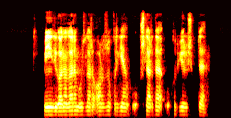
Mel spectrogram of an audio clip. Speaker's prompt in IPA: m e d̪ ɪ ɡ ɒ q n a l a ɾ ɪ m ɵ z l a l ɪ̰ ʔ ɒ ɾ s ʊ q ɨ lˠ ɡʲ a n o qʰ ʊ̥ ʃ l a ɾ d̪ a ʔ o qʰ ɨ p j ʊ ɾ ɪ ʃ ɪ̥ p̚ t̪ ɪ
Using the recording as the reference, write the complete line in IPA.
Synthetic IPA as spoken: m e d̪ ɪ ɡ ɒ n a l a ɾ ɪ m ɵ z l a ɾ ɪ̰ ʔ ɒ ɾ z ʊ q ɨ lˠ ɡʲ a n o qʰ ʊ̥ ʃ l a ɾ d̪ a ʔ o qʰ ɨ p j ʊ ɾ ɪ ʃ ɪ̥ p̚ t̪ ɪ

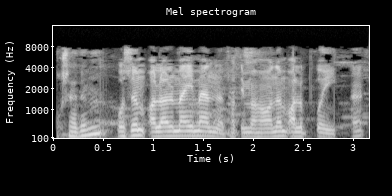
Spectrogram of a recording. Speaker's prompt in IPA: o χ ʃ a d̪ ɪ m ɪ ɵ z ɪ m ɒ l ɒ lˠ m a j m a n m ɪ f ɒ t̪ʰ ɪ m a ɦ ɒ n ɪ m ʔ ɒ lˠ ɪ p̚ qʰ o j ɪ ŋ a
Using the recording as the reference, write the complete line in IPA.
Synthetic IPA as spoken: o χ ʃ a d̪ ɪ m ɪ ɵ z ɪ m ɒ l ɒ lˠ m a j m a n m ɪ f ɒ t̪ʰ ɪ m a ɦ ɒ n ɪ m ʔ ɒ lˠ ɪ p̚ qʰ o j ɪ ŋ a

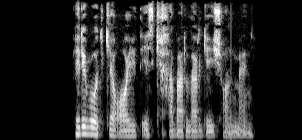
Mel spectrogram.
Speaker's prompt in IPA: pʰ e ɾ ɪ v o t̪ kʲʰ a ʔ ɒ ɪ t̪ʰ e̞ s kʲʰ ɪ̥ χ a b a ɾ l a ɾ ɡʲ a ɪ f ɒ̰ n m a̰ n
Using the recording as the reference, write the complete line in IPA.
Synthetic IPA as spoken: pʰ e ɾ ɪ v o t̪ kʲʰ a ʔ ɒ ɪ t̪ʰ e̞ s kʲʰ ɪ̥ χ a b a ɾ l a ɾ ɡʲ a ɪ ʃ ɒ̰ n m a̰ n

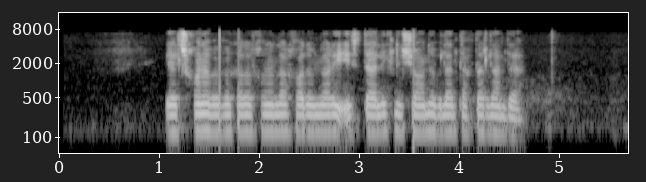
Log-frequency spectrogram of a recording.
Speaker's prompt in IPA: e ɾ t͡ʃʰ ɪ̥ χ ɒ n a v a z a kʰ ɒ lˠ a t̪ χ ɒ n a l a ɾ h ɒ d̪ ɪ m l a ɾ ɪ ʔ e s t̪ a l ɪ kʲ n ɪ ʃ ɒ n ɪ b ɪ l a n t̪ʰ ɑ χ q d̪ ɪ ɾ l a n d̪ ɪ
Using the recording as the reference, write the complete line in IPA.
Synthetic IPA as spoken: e l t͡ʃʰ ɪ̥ χ ɒ n a v a v a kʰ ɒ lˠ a t̪ χ ɒ n a l a ɾ χ ɒ d̪ ɪ m l a ɾ ɪ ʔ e s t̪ a l ɪ kʲ n ɪ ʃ ɒ n ɪ b ɪ l a n t̪ʰ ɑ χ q d̪ ɪ ɾ l a n d̪ ɪ

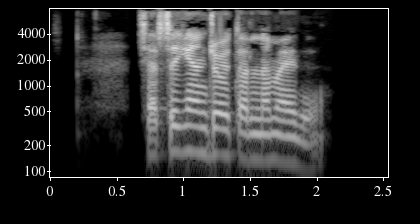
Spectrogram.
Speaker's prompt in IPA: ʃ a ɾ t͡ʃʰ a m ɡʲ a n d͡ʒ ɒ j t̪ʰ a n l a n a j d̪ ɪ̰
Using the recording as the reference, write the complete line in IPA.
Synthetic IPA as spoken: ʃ a ɾ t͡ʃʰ a ɡʲ a n d͡ʒ ɒ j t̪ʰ a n l a m a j d̪ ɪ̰

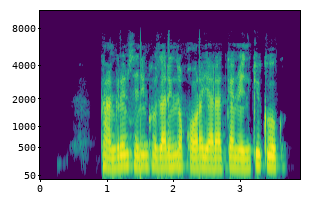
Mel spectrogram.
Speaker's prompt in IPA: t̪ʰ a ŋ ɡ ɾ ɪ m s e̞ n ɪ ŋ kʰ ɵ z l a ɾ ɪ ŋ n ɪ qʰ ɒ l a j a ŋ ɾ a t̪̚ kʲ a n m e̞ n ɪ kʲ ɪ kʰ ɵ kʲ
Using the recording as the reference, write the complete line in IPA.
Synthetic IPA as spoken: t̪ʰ a ŋ ɡ ɾ ɪ m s e̞ n ɪ ŋ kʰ ɵ z l a ɾ ɪ ŋ n ɪ qʰ ɒ ɾ a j a ɾ a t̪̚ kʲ a n m e̞ n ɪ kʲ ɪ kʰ ɵ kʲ

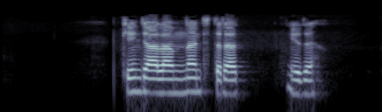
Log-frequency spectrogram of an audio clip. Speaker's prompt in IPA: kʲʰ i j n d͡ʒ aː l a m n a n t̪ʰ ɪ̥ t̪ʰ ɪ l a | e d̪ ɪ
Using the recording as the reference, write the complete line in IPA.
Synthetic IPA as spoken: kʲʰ e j n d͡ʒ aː l a m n a n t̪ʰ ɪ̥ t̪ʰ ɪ ɾ a | e d̪ ɪ

